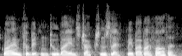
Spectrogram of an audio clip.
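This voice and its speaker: A man playing a nervous, reclusive English gentleman, halting, formal and fretful, in old-fashioned radio mystery acting. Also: medium pitch, animated. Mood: melancholy. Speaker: radio drama actor. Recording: muffled vintage radio recording.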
